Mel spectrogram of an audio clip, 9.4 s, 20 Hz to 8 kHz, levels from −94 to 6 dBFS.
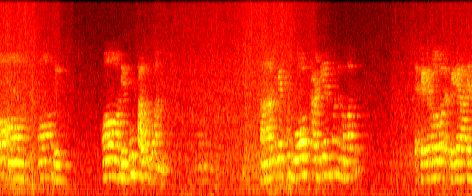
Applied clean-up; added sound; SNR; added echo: none; Waves, surf; 15 dB; reverberation time 0.6 s.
